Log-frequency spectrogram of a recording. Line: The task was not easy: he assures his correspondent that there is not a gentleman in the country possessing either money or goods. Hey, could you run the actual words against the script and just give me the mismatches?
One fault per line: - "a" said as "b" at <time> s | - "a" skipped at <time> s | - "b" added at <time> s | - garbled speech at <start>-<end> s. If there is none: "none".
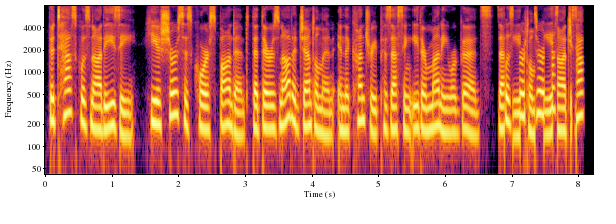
- garbled speech at 6.8-8.1 s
